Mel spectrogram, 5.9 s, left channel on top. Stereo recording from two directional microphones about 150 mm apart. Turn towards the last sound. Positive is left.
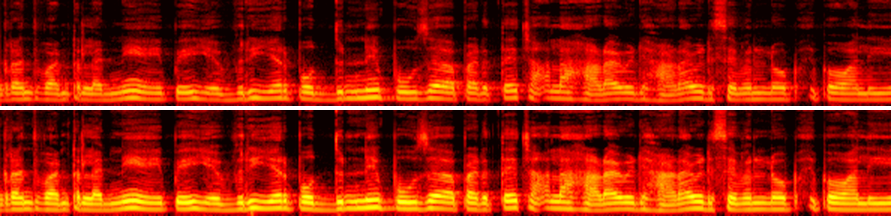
turn(degrees=-40)  # may be behind; listen again after turning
